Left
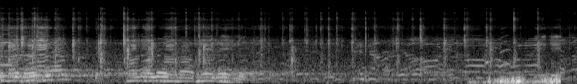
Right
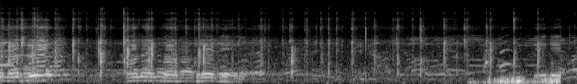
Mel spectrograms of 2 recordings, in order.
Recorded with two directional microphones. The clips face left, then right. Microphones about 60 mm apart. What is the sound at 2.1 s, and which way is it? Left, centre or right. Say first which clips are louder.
Run: right 3 dB; centre.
